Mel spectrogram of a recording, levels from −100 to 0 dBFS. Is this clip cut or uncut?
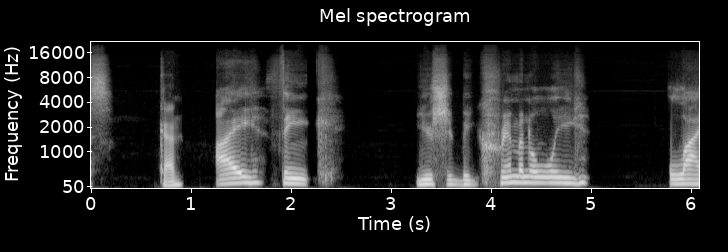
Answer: cut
